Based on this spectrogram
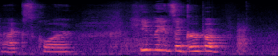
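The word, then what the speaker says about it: Xcor: It's X-C-O-R. To me, that's Core. I like the X is silent. X-Core.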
